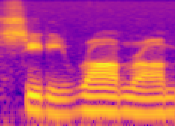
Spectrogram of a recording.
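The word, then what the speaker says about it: CD-ROM²: ROM system so uh actually I should have said CD ROM ROM because it's got the super script too uh that's how you would pronounce it at least that's what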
